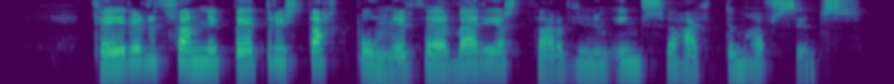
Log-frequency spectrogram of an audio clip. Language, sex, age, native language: Icelandic, female, 40-49, Icelandic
